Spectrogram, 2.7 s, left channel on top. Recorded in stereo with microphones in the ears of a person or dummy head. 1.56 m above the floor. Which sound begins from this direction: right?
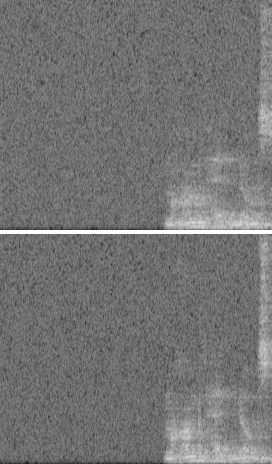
A man speaking, at 1.6 s.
